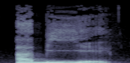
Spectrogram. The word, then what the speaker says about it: habillé: Habillé, okay, remember I, double L, and then a vowel, Y, Y. Habillé. H is not pronounced.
